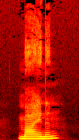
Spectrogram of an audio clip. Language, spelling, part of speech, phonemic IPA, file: German, meinen, verb, /ˈmaɪ̯nən/, De-meinen.ogg
- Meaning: 1. to opine, to think; to believe; to suppose 2. to say; to utter; not used with nouns; not used in the imperative and rarely in the infinitive 3. to mean; to be convinced or sincere about something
